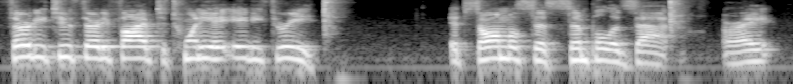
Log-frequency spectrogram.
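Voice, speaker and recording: A man's voice: sits high, fairly even intonation, normal speed, a little hiss or hum. A man hosting a crypto live trading stream, talking loosely and chatting straight to his viewers. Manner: chatty, loose, addresses viewers as guys and fam. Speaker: crypto livestream host.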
